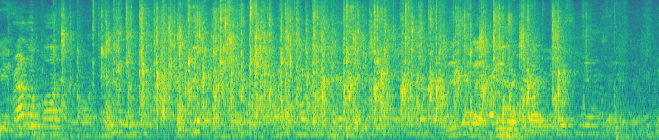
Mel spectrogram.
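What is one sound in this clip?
An audience claps loudly.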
